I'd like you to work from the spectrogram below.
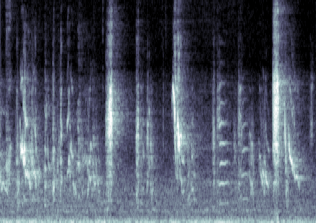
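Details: Budgerigars chattering contentedly, with rapid raspy chirps and three sharper high squeaks standing out against a constant low hum.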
